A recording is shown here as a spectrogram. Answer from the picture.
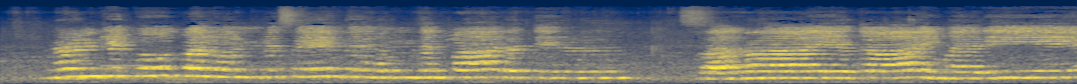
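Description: A group of women singing a slow song together in unison, with long held notes; the singing pauses briefly for a breath about five seconds in.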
